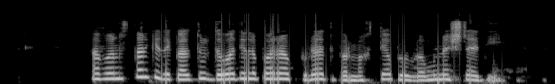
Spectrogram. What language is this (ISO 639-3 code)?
pus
